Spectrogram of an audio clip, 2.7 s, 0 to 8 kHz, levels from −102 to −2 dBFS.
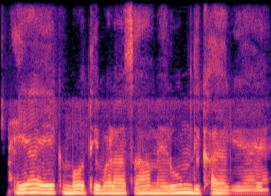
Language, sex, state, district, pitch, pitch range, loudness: Hindi, male, Bihar, Jahanabad, 140 Hz, 135-150 Hz, -13 LUFS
